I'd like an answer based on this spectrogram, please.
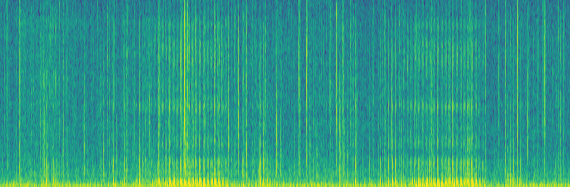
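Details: Purring cat at a fireplace: two long, strong purr swells of about two seconds each, deep and vibrating, separated by a quieter inhale, with fire crackle clicking in the background.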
